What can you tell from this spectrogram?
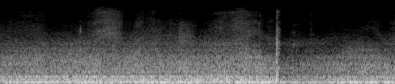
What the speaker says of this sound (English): there's a huge rattle right here. I think it's the honeycomb inside of the cat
